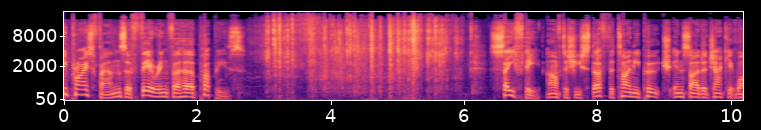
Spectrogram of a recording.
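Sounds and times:
speech: 0:00.0 - 0:02.8, 0:06.6 - 0:10.1
newspaper page being turned: 0:02.8 - 0:06.4.

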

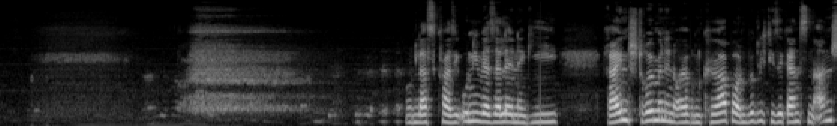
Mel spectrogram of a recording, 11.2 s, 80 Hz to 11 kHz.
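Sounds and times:
deep breathing in and out: 0:00.4 - 0:05.4, 0:07.5 - 0:08.1
speech: 0:04.8 - 0:11.1.

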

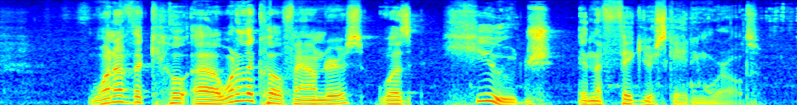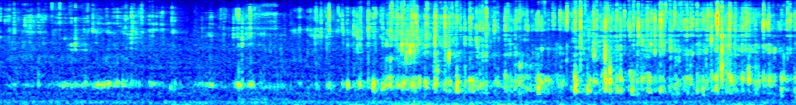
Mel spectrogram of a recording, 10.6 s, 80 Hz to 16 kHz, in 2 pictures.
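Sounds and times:
speech: 0:00.6 - 0:05.2
canned drink pouring and dripping: 0:05.1 - 0:10.6.

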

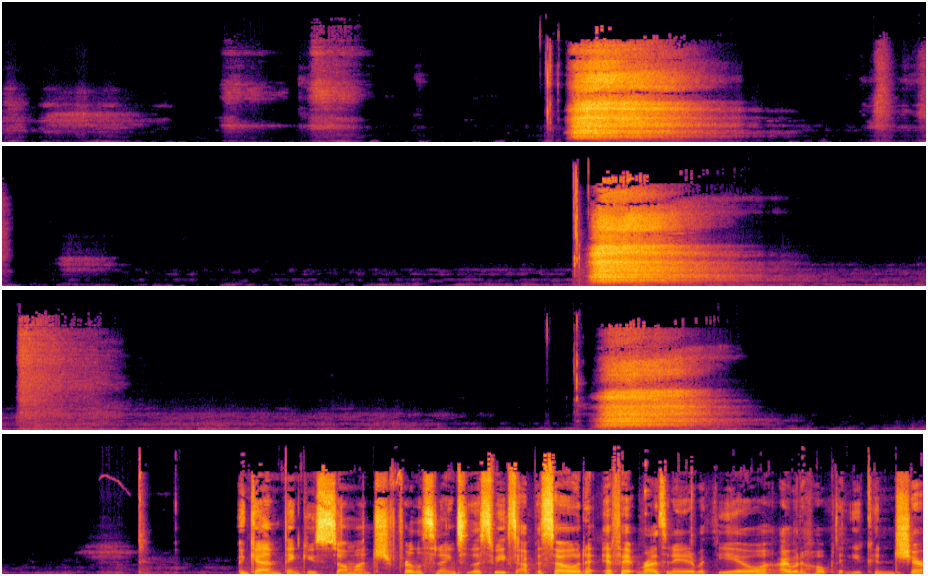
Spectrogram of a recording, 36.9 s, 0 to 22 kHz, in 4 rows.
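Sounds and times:
deep breaths in through the nose, out through the mouth: 0:00.0 - 0:03.8, 0:05.5 - 0:11.1, 0:15.0 - 0:17.5, 0:24.2 - 0:27.3
speech: 0:30.2 - 0:36.9.

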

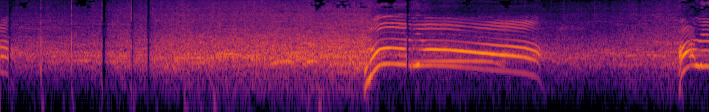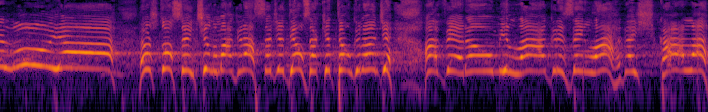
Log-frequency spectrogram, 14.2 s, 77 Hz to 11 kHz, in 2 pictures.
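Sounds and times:
audience applauding: 0:00.0 - 0:07.0
audience voices shouting praises: 0:00.0 - 0:09.5
speech: 0:09.0 - 0:14.1.

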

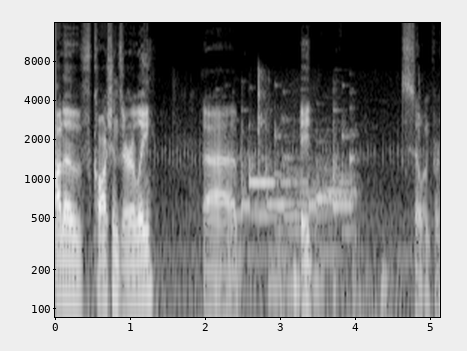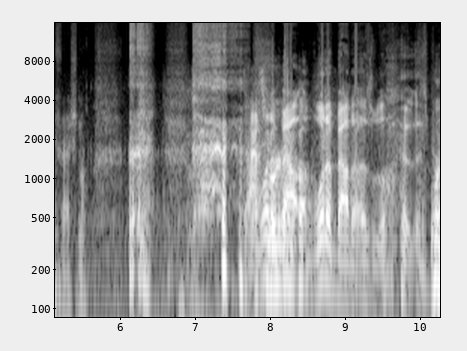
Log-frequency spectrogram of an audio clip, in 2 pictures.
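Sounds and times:
speech: 0:00.0 - 0:01.4, 0:02.0 - 0:03.6, 0:04.6 - 0:10.2
phone ringtone with bright electronic melody and chiming notes: 0:02.4 - 0:04.2
laughter: 0:06.2 - 0:08.6, 0:09.5 - 0:10.2.

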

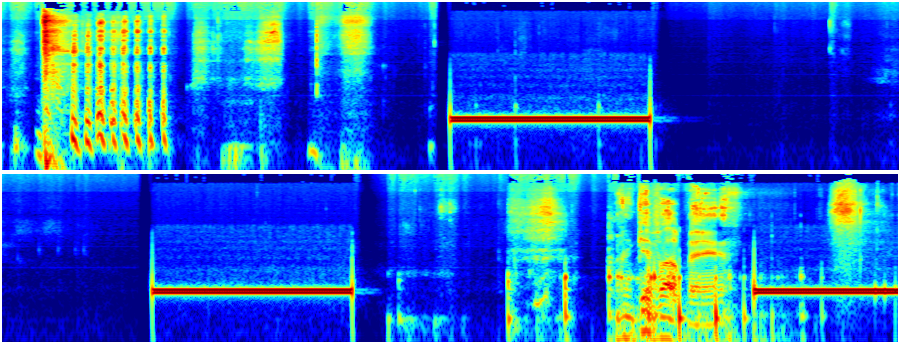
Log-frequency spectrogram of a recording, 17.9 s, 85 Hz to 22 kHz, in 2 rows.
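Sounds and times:
laughter: 0:00.1 - 0:02.1
speech: 0:00.4 - 0:01.6, 0:15.5 - 0:16.2
phone ringback tone of an unanswered call: 0:04.5 - 0:06.6, 0:10.5 - 0:12.5, 0:16.5 - 0:17.9.

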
